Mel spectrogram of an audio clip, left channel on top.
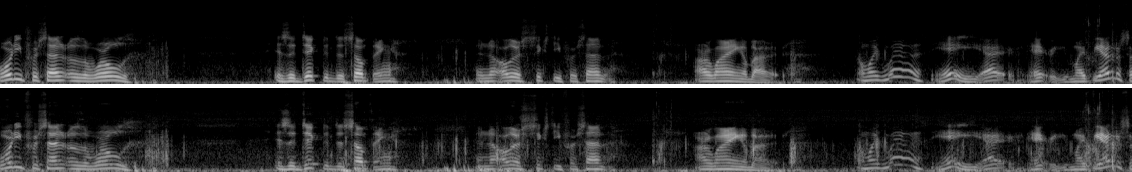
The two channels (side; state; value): both; normal; correlation 0.31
